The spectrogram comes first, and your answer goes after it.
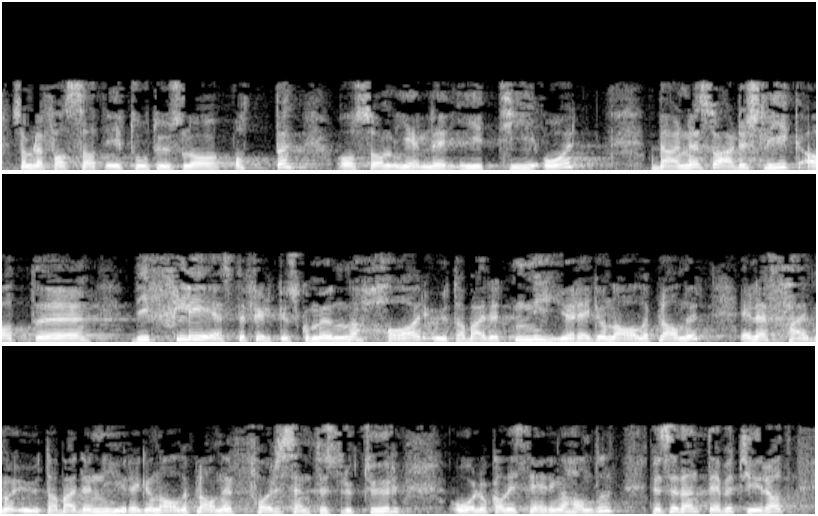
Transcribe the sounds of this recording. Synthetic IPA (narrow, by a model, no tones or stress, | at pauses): sɔmblɛfɑst̪sɑt̪ːɪt̪ʰuːt̪ʰʉːsən̩ɔɔt̪ːəʔɔsɔmjɛlːəɾɪt̪ʰiːʔoːɾ | d̪æːmeːsɔæɖɛʂɭiːkɑt̪ | d̪ɪfleːst̪əfʏlkəskʊmʉːnənəhɑɾʉːt̪ɑɾbæɪd̪ət̪nyːəɾɛɡɪʊnɑːləpʰlɑːnəɾ | ɛlːəɾæfæɾd̪mɛɔʉːt̪ɑɾbæɪd̪ənyːəɾɛɡɪʊnɑːləpʰlɑːnəɾfɔɾsɛnt̪əst̪ɾʉk̚t̪ʰʉːɾ | ɔlʊkɑlɪseːɾɪŋɑɦɑnd̪l̩ | pʰɾɛsɪd̪ɛnt̪̚d̪ɛbət̪ʰyːɾɑt̪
